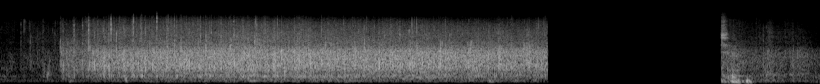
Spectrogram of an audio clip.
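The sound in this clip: Audience applause welcomes a speaker to the stage at a church gathering: dense, steady clapping that swells quickly and holds for about five seconds before cutting off, followed after a pause by a voice beginning to speak.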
